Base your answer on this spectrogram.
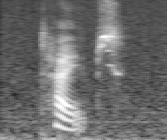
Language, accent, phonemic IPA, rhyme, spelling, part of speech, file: English, US, /taɪps/, -aɪps, types, noun / verb, En-us-types.ogg
- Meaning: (noun) plural of type; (verb) third-person singular simple present indicative of type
